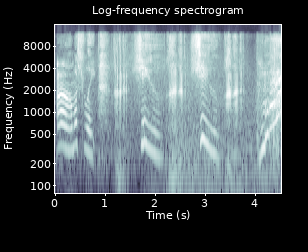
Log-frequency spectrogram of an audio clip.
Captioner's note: imitating snoring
